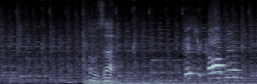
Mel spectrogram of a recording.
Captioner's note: knock on door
